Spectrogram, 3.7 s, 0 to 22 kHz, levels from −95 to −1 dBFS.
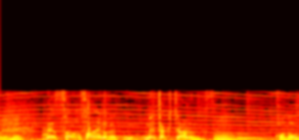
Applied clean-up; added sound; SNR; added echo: none; Clapping + Siren; 17 dB; none.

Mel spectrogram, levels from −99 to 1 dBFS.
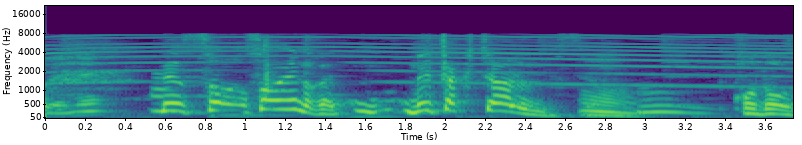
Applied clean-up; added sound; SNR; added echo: classical method log-MMSE.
